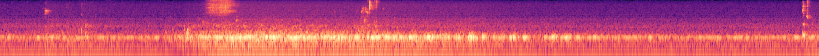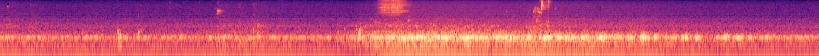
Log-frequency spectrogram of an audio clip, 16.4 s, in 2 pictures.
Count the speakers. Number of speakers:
0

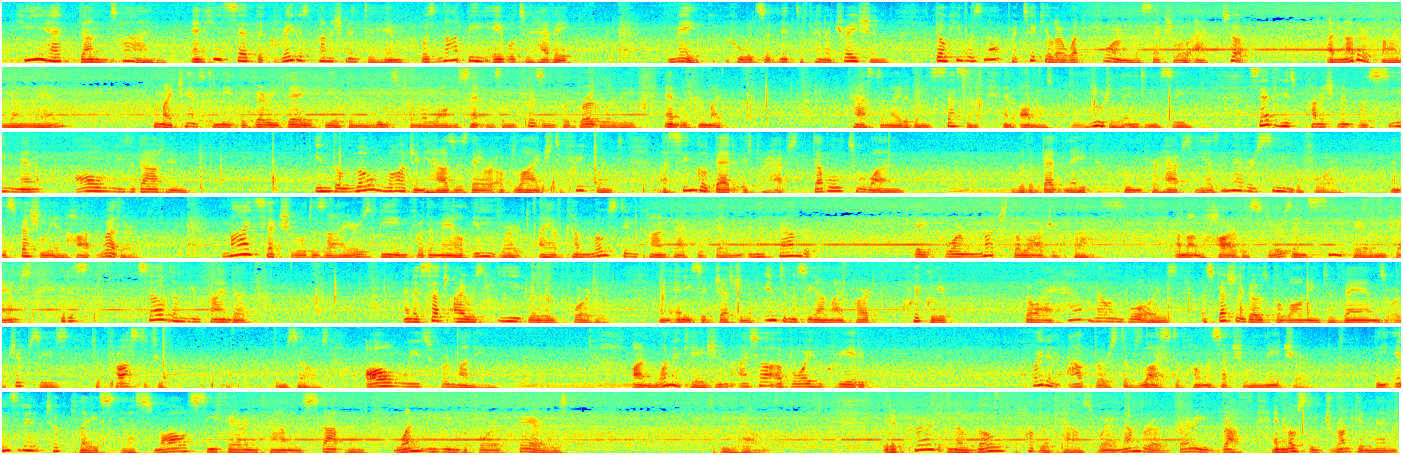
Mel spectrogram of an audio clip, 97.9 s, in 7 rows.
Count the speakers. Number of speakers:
1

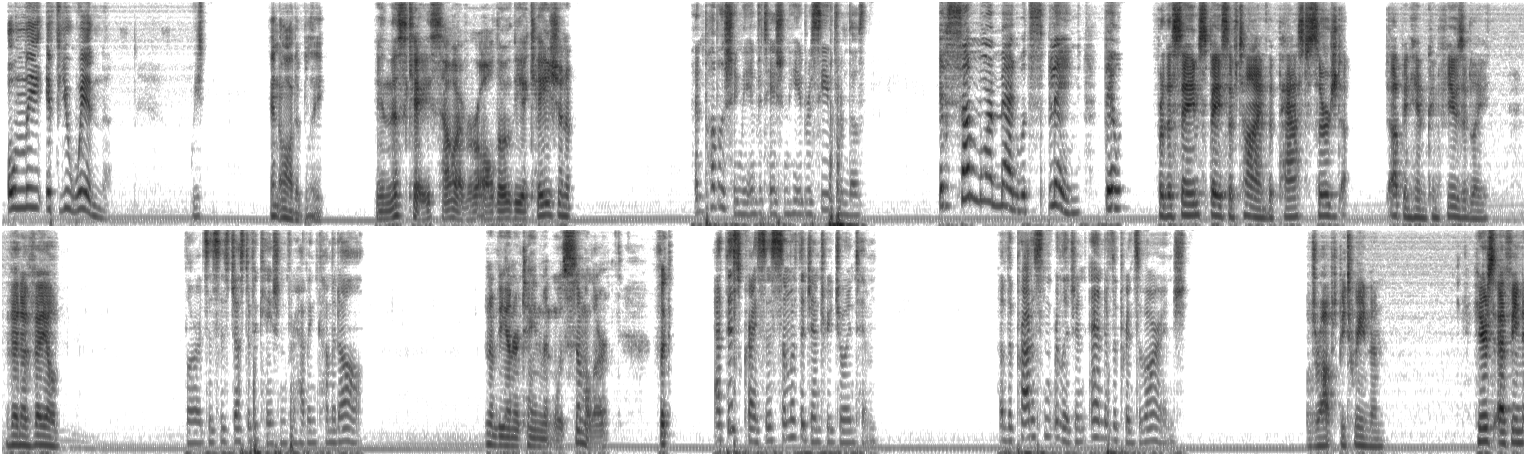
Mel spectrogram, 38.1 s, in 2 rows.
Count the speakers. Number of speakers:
6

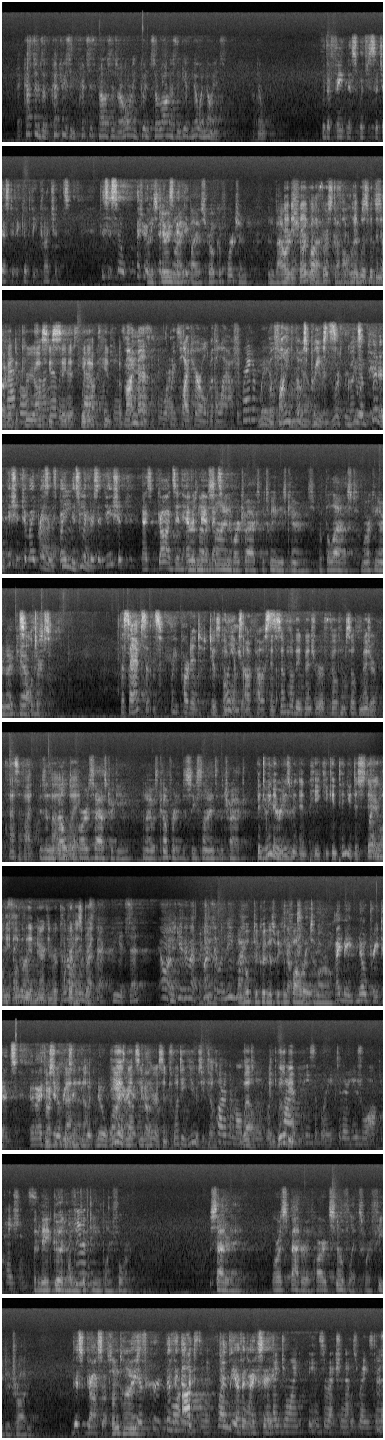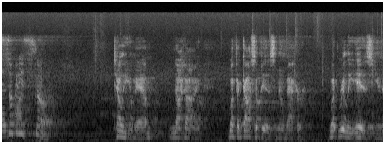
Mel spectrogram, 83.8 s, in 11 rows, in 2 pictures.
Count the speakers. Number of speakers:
6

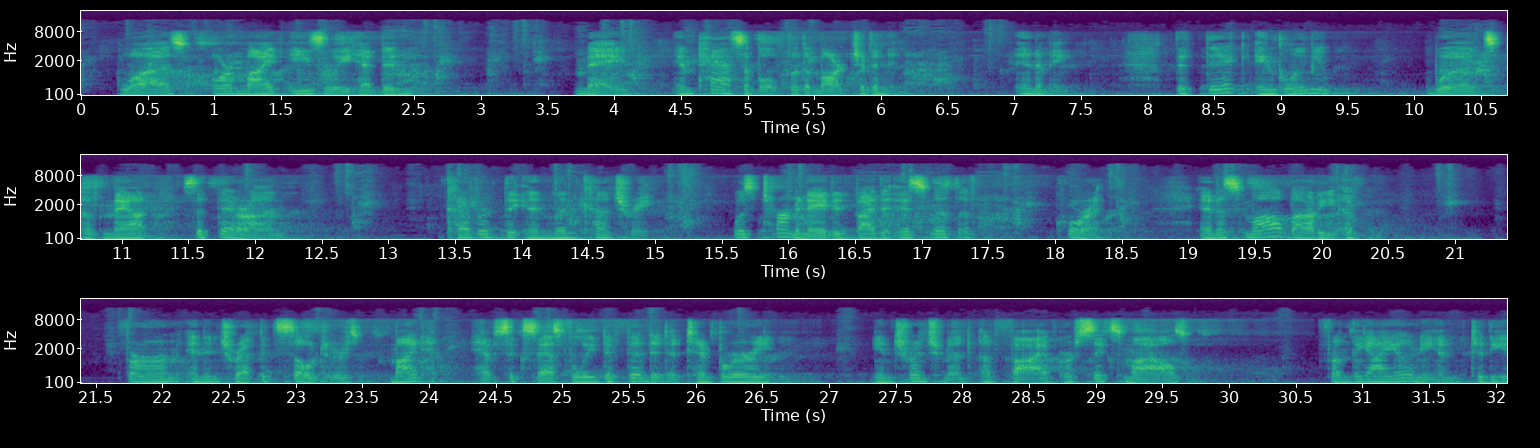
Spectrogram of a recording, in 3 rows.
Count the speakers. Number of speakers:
1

